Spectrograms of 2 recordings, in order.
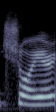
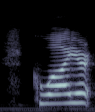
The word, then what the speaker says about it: choir: is C and H why we didn't say cha no this word it's written in a way and pronounced in a different way so you will not say choer you will say CH choir is a band of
